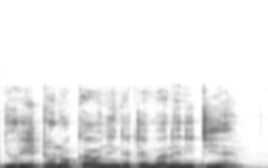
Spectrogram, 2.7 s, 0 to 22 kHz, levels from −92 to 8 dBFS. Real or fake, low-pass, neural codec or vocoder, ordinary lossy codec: real; 10.8 kHz; none; none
